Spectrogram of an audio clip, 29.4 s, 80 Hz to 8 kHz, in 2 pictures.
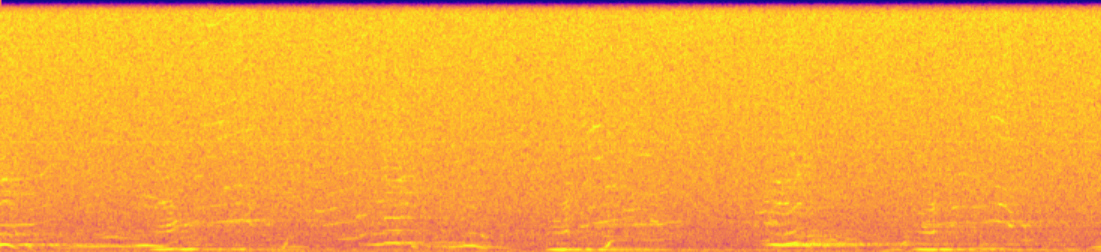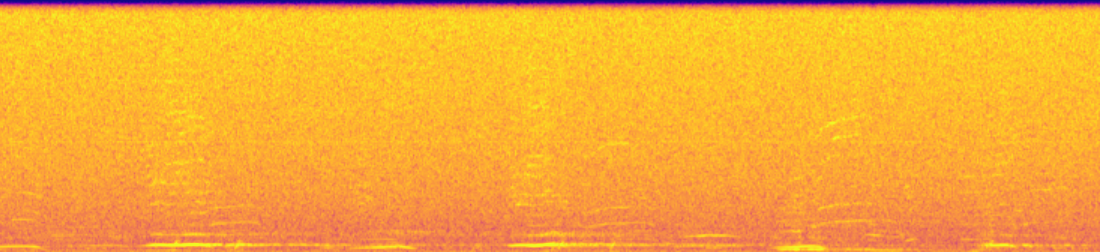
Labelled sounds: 0.0	0.5	humpback whale, 0.86 to 2.4 kHz
2.1	2.4	humpback whale, 0.86 to 1.1 kHz
2.9	3.4	humpback whale, 0.93 to 1.2 kHz
4.3	4.6	humpback whale, 0.90 to 1.0 kHz
5.1	5.4	humpback whale, 1.1 to 1.2 kHz
7.9	8.3	humpback whale, 0.96 to 1.2 kHz
10.4	10.7	humpback whale, 1.2 to 1.6 kHz
13.1	13.4	humpback whale, 1.0 to 1.2 kHz
14.8	15.1	humpback whale, 1.1 to 1.2 kHz
16.9	17.2	humpback whale, 4.4 to 4.5 kHz
17.5	17.8	humpback whale, 0.93 to 1.1 kHz
22.6	23.1	humpback whale, 1.4 to 3.5 kHz
25.6	26.2	humpback whale, 0.99 to 4.2 kHz

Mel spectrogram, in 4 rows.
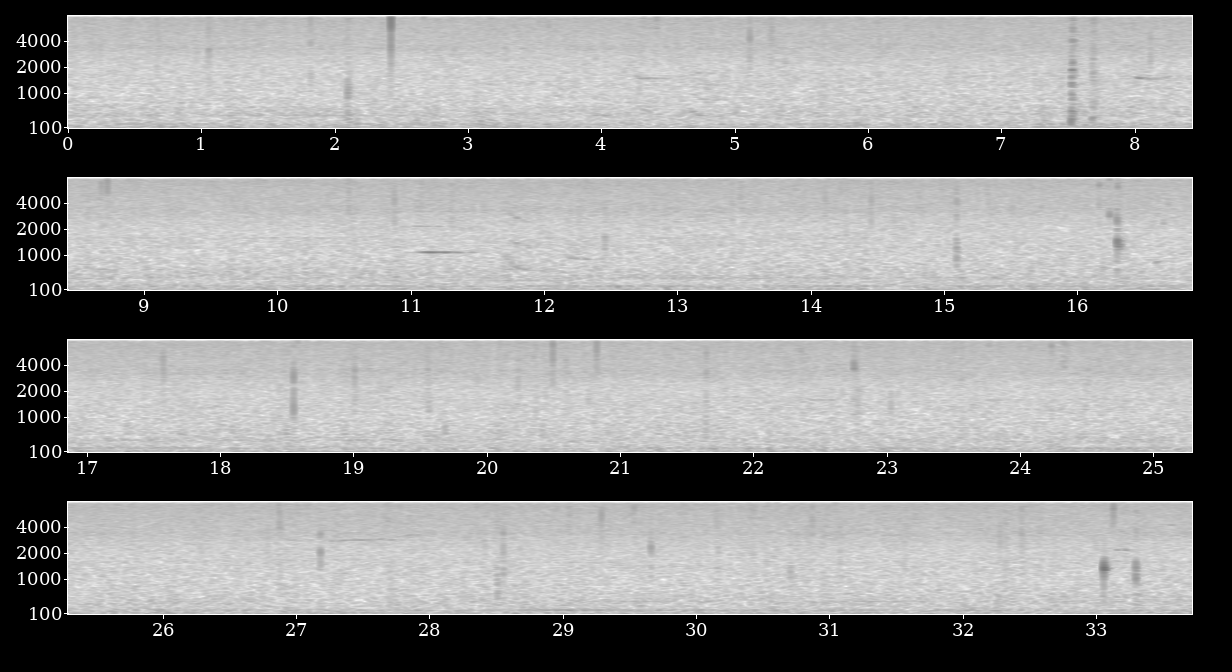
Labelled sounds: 4.2	5.2	killer whale, southern resident, 0.19 to 1.7 kHz
8.0	8.3	killer whale, southern resident, 1.3 to 1.7 kHz
11.0	12.5	killer whale, southern resident, J pod, call S07, 0.43 to 5.5 kHz
15.0	20.0	vessel noise, 0 to 8.0 kHz
26.9	28.0	killer whale, southern resident, 2.5 to 3.4 kHz

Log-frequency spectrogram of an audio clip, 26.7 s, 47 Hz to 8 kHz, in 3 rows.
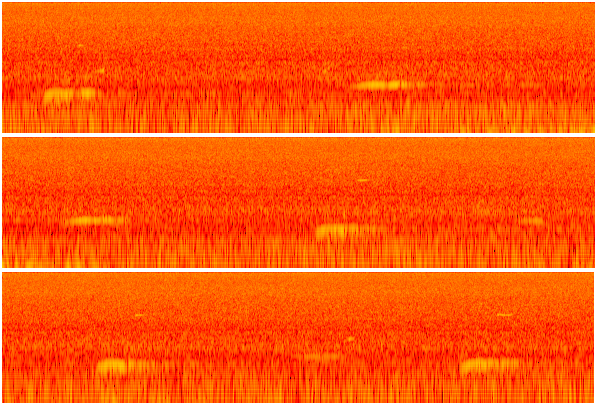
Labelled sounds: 25.2	25.5	humpback whale, 1.4 to 1.6 kHz

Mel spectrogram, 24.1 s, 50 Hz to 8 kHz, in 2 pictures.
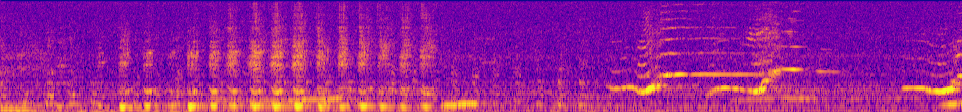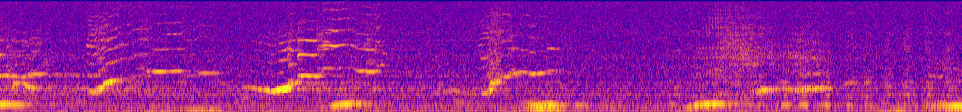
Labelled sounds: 5.5	5.8	humpback whale, 0.80 to 1.1 kHz
7.6	10.5	humpback whale, 0.80 to 6.1 kHz
11.3	12.6	humpback whale, 0.80 to 3.0 kHz
13.3	14.8	humpback whale, 0.80 to 4.6 kHz
15.2	16.8	humpback whale, 0.80 to 6.5 kHz
18.0	19.0	humpback whale, 0.80 to 3.8 kHz
19.3	19.8	humpback whale, 2.0 to 2.4 kHz
21.3	22.3	humpback whale, 0.90 to 1.5 kHz

